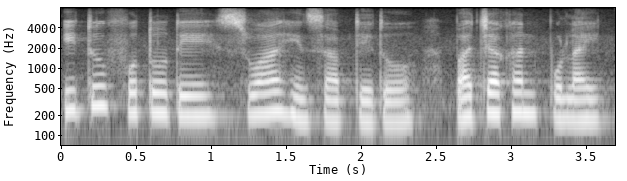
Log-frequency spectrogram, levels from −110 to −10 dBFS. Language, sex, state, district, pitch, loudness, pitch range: Nagamese, female, Nagaland, Dimapur, 195 Hz, -18 LUFS, 170-215 Hz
